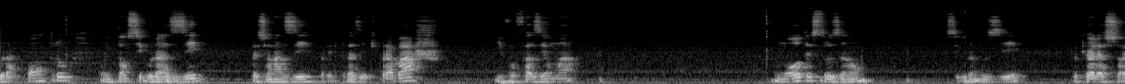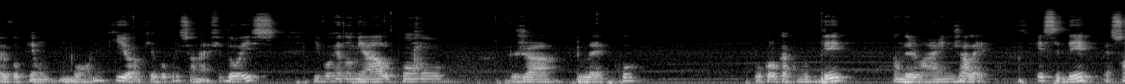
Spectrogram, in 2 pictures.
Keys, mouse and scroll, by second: 1.6 z, 3.9 click, 5.0 e, 9.7 z, 10.6 click, 11.3 click, 12.1-13.5 shift+middle drag, 14.2 F2, 16.2-17.3 typing, 19.5 shift+d, 20.3 shift+-, 21.6 shift+Left.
